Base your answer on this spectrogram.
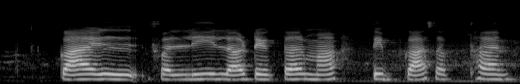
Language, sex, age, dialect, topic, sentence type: Chhattisgarhi, female, 25-30, Central, agriculture, question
